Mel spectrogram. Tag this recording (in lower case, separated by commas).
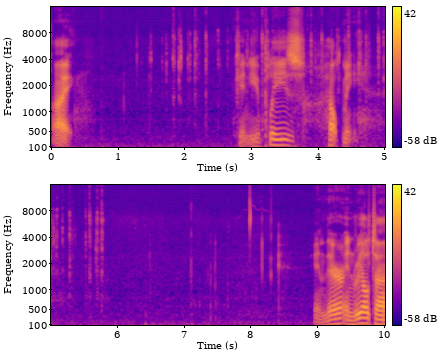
speech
